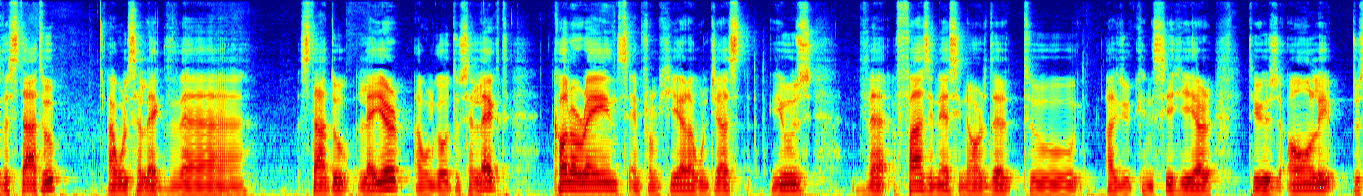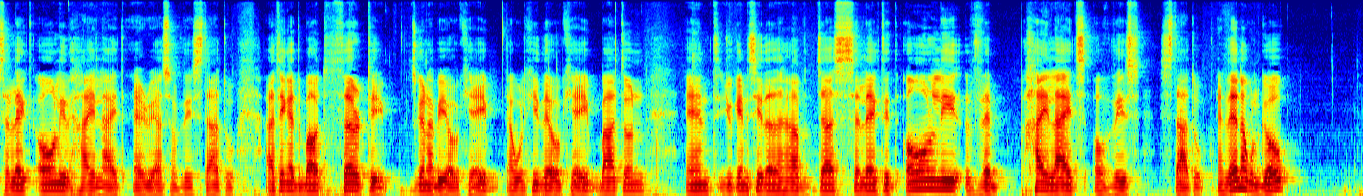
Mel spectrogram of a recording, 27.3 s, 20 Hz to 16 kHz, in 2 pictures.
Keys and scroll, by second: 16.5-17.5 typing.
